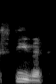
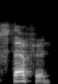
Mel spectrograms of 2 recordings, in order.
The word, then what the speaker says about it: Stephen: again to uh Stefan who came on and I apologize I was pronouncing your name when I was saying Stephen it's stefen who was um coming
